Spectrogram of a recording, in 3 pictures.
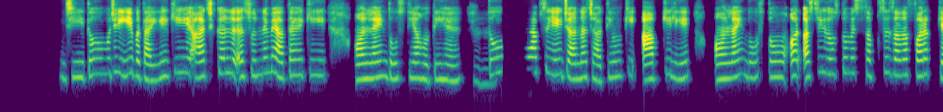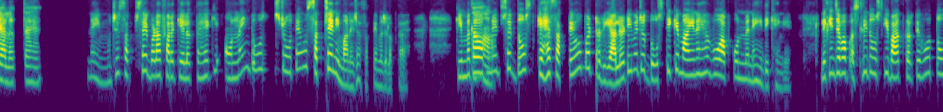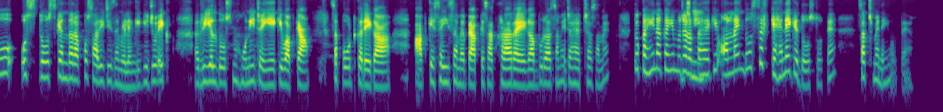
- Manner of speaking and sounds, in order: in English: "बट रियलिटी"; in English: "रियल"; in English: "सपोर्ट"
- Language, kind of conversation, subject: Hindi, podcast, ऑनलाइन दोस्तों और असली दोस्तों में क्या फर्क लगता है?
